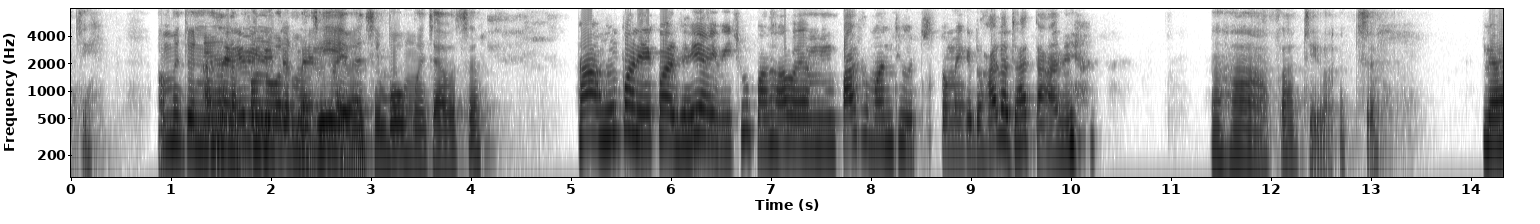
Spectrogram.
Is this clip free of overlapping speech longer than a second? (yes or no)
no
